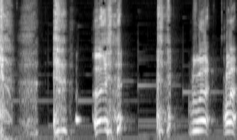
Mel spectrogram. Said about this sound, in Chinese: 他现在难受的直咳，鱼刺还卡在喉咙里呢，咳了半天也不管用。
